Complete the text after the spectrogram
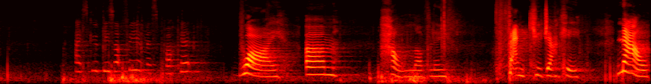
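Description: A young girl speaks expressively on a stage, heard through a microphone in a large hall.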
